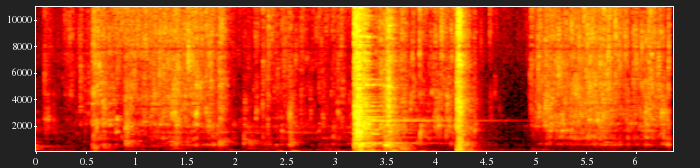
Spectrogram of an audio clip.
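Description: Quiet kitchen sounds, then a short burst of thin second-extract coconut milk pouring into a pot of mango curry, followed by a brief clatter and a softer splash.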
